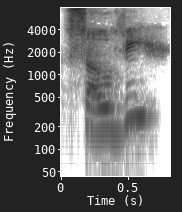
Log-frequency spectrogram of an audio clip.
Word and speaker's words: Solveig: Solvi, I believe, is the pronunciation, Solvi, but yeah. maybe we'll have a Nordic person correct us. But I believe it's Solveig.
